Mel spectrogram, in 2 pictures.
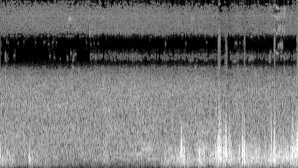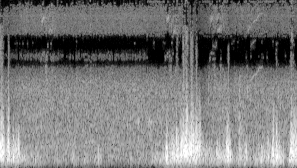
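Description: Only gusty wind buffeting the microphone is heard, rising in rough surges, with no animal calls.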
